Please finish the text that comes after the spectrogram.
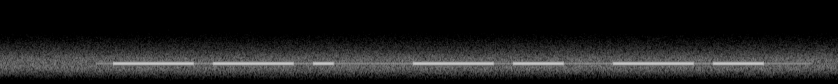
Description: Radio time signal (JJY), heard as a tone whose level steps once a second, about 980 Hz, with radio static. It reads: 0 0 M 0 1 0 1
